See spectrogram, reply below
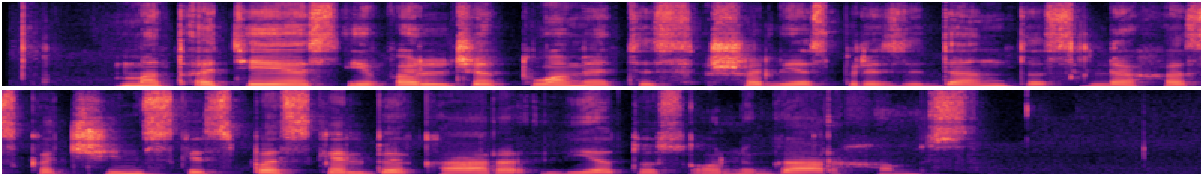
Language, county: Lithuanian, Vilnius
